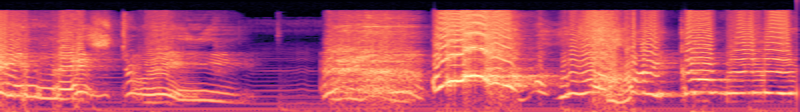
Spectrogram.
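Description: A woman wailing and sobbing in distress: several drawn-out cries that bend in pitch, broken by a ragged gasping sob about halfway through.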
